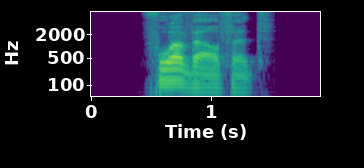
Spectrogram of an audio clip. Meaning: second-person plural dependent subjunctive I of vorwerfen
- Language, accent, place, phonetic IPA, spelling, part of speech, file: German, Germany, Berlin, [ˈfoːɐ̯ˌvɛʁfət], vorwerfet, verb, De-vorwerfet.ogg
